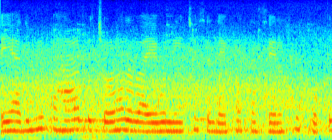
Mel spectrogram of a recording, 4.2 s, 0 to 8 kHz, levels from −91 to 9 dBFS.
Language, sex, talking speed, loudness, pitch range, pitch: Bhojpuri, female, 160 wpm, -12 LUFS, 190-215 Hz, 205 Hz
